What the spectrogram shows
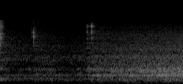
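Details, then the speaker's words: XFX RX 580 GPU with a replacement cooling fan spun slowly by hand: two light, dry ticks about half a second apart. The blade is suspected of striking a protruding screw head, possibly from pressing down while spinning; not confirmed. "spins, it's not hitting anything. Sounds like it is. I just don't know if it is or not. I do believe it is striking that screw head."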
